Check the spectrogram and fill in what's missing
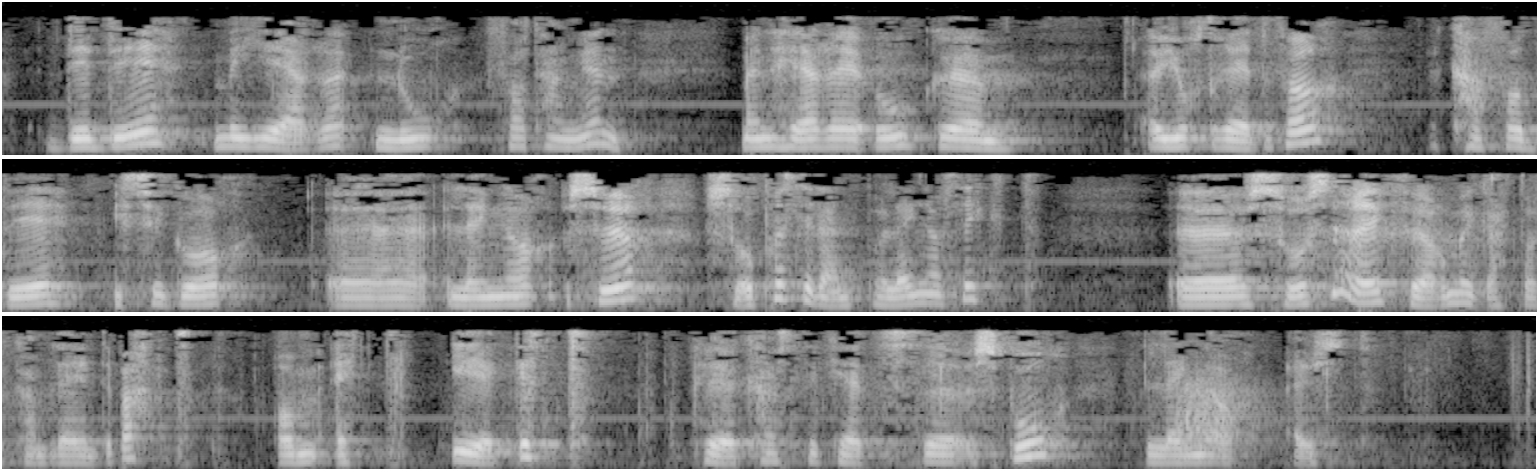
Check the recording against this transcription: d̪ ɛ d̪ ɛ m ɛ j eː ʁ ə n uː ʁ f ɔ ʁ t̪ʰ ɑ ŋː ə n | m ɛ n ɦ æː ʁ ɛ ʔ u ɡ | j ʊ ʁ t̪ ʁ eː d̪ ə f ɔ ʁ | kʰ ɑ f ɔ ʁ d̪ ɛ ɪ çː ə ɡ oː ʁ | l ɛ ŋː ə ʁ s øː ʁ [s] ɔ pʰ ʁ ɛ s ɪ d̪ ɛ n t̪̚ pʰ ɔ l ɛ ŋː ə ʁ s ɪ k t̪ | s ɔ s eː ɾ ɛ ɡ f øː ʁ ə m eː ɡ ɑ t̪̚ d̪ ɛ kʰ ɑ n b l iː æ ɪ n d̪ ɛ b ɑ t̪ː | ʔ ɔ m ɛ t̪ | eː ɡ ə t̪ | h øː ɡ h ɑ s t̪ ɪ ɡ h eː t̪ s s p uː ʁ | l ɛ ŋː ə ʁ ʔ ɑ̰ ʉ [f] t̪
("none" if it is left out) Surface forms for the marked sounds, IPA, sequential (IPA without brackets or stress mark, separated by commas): s, s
